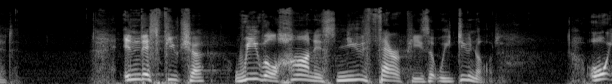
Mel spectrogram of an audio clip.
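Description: From start to finish the sound is dull and carries a gurgling, granular roughness, which likely comes from MP2 compression at a low bitrate, consistent with about 80 kbps. Upper sub-bands drop in and out and the rest are coarsely quantised. That flickering band structure sets it apart from the steadier smearing of a simple low-pass or the pre-echo typical of MP3.

At 4.23 s a single sharp click stands out, likely from dropped samples, where about one sample is missing and the waveform jumps straight to a later value. Because the gap is only a fraction of a millisecond, no sound goes missing. That separates it from a dropout or stutter, which would leave an audible hole.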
